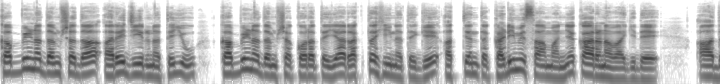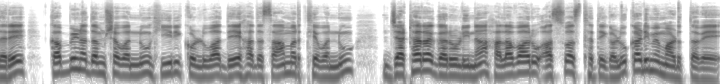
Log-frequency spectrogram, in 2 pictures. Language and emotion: Kannada, neutral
